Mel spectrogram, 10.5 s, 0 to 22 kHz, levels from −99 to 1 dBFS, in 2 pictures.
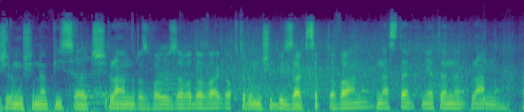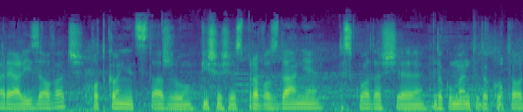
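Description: At 2.29 to 2.32 s, 4.82 to 4.85 s and 10.23 to 10.26 s, the sound skips forward and a brief chirp, burst of noise or short hole takes its place. Each glitch lasts about 30 ms, roughly one frame of about 26 ms. The likely cause is a broken MP3 bit reservoir. Frames went missing, so the next frame reached back for borrowed data and decoded bytes belonging to a different frame.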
